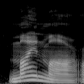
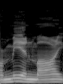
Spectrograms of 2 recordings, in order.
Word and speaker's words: Myanmar: Myanmar, or Myanmar, you can pronounce it either way you want, formerly Burma.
